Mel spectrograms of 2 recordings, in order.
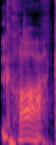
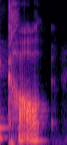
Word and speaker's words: caulk: Why eat cock? Why eat caulk? I love the way you say caulk. Is it cock or caulk? It's spelled caulk. So like you say caulk, which like sounds gross.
